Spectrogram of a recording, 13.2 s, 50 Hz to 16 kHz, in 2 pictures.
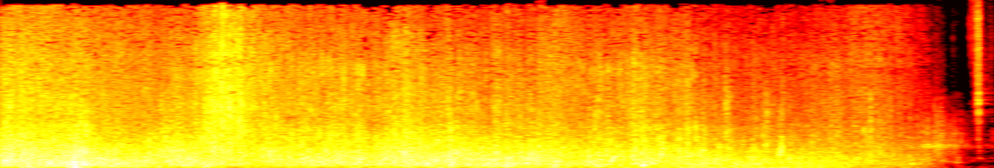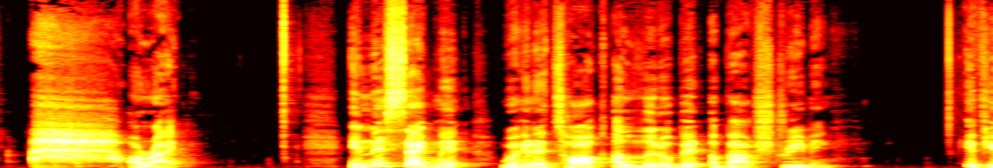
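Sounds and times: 
flowing water: 0:00.0 - 0:06.4
speech: 0:07.6 - 0:07.9, 0:09.0 - 0:12.3, 0:13.0 - 0:13.2.

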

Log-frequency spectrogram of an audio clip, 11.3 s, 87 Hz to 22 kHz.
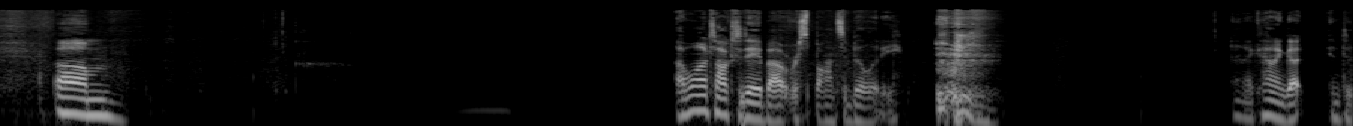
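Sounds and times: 
speech: 0:00.5 - 0:01.1, 0:05.7 - 0:08.3, 0:10.3 - 0:11.2
cow mooing: 0:03.7 - 0:04.3.

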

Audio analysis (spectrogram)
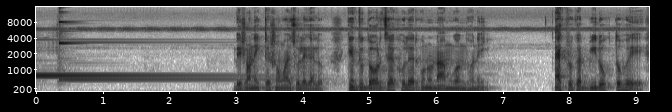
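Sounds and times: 
doorbell rung giving a bright chime: 0:00.0 - 0:03.6
speech: 0:03.0 - 0:06.9, 0:07.8 - 0:09.1.

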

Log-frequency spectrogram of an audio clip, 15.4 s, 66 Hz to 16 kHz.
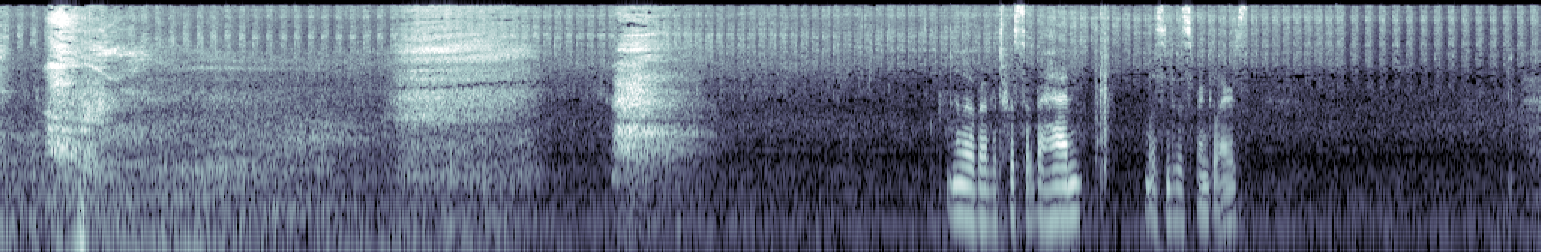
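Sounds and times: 
deep breathing from the stomach: 0:00.0 - 0:03.0, 0:03.8 - 0:07.2
speech: 0:09.5 - 0:12.6.

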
